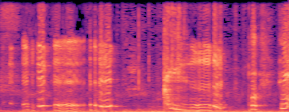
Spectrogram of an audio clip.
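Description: A baby laughing in several high, excited bursts.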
